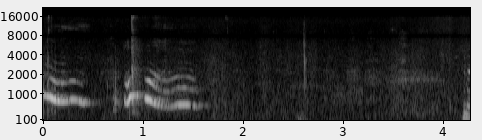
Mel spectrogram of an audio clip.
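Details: Indoors, a dog whimpers in two high, wavering whines that dip and wobble during the first second and a half, then falls quiet. A soft knock and a human voice come at the end.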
